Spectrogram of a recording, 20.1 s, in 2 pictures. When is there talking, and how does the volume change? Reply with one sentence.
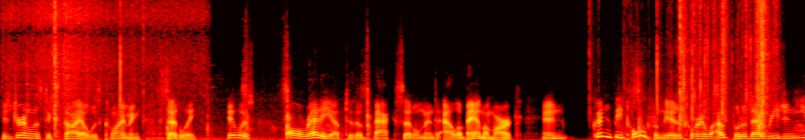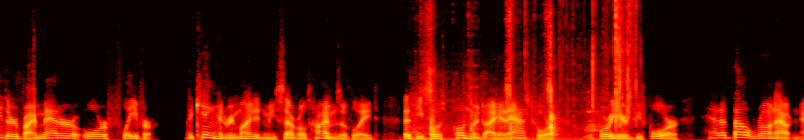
You can hear the talking from 0.0 to 20.0 s, at a steady volume.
